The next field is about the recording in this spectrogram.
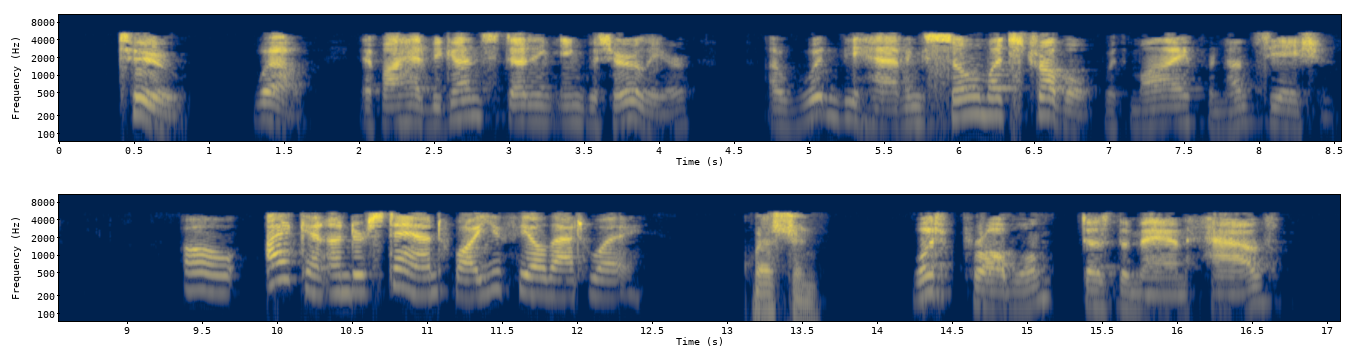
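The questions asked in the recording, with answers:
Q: What problem does the man have?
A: He has trouble with his English pronunciation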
